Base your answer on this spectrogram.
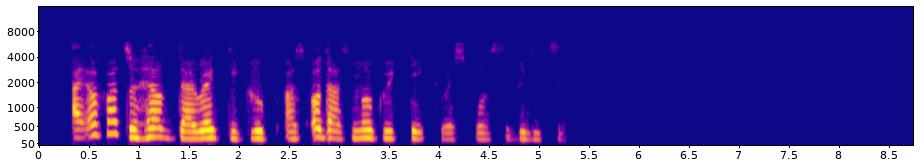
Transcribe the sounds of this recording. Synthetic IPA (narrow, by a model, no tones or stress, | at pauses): aɪɔfətuɦɛlp̚daɪɹɛk̚t̚diɡɹup̚azɔdaznoɡɹitekɹɛspɔ̃nsɪbilitʰi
